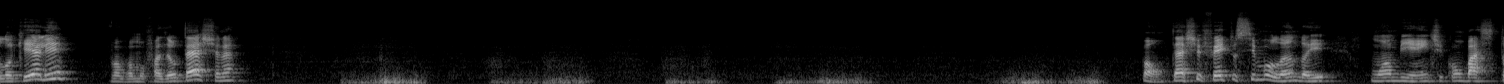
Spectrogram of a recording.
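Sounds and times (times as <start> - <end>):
breath puffs on microphone: 2.6 - 11.3
low wind noise on microphone: 3.4 - 8.9, 9.8 - 11.2.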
